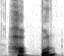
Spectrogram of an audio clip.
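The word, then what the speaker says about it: はっぷん: কিছু সংখ্যার শেষে উচ্চারণটা ফান না হয়ে পন হয়। যেমন এই স্লাইডে দেখুন, 1, 6, 8 আর 10 মিনিটের জন্য আমরা বলি এপ্পন, রপ্পন, হাপ্পন আর জুপ্পন।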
